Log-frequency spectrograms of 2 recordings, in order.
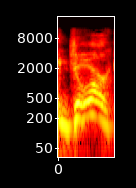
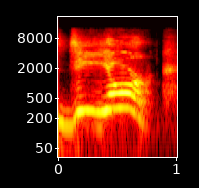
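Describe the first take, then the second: First: The name is said as one syllable, dork. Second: The name is said as two syllables, dee-york. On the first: The name is used as an insult. "it's dork and it's funny" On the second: The name is corrected to its intended form. "to pronounce it York"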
